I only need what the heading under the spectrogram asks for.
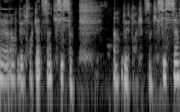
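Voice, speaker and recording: A woman is talking here. She keeps her intonation fairly even. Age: 30s. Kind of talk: casual talk to camera. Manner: casual, hesitant with many fillers.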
